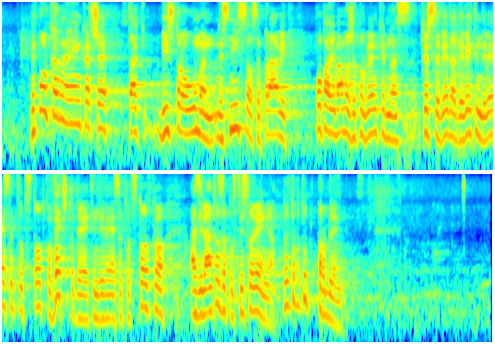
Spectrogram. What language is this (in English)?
Slovenian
